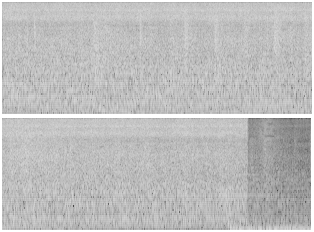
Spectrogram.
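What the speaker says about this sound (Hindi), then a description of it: "इतना ज्यादा तेज बहाव है कि वो बहाव वैसे किनारे कर दे रहा है" Fast-flowing canal water rushes in a loud, steady roar that fills the scene, cutting off abruptly near the end.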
